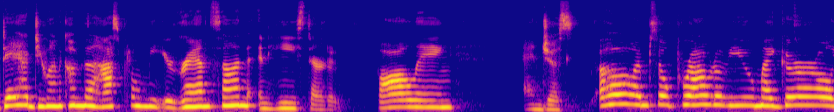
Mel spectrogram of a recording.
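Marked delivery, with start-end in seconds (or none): 0.0-2.5 high, loud happy invitation; excited news. Retold or imitated. New mother phoning her dad with joy, high and loud. 6.0-8.3 high, loud tearful dad; proud father. Retold or imitated. Father crying on the phone to his daughter, high and loud.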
